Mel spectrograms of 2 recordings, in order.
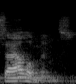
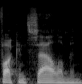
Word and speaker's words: Salomon: and I know it's people say Solomon but it's spelled Salomon so I call them Salomon but Solomon uh that's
